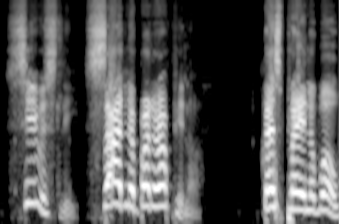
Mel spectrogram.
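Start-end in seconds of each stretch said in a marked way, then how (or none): 0.1-1.8 high, loud plea; exasperated shout. Real, not acted. 2.6-3.4 high, loud emphatic claim; loud insistence. Real, not acted.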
